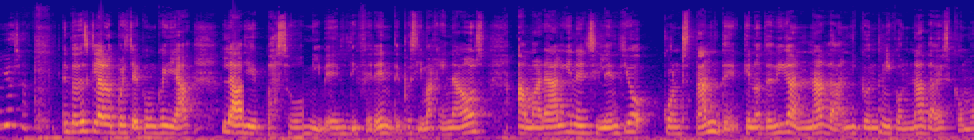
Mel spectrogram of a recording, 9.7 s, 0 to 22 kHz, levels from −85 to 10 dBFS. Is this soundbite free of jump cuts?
no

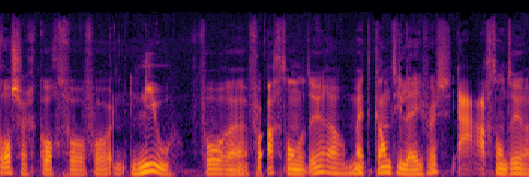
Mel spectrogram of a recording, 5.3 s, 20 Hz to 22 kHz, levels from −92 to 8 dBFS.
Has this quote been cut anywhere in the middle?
yes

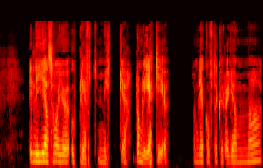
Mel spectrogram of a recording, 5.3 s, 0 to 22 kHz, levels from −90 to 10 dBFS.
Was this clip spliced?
no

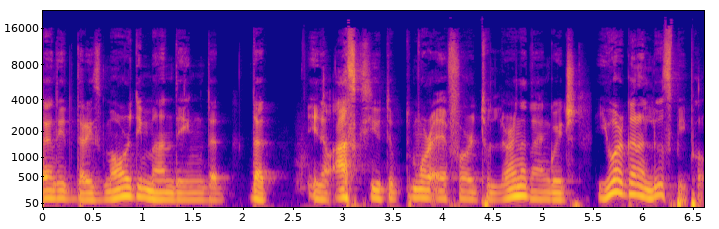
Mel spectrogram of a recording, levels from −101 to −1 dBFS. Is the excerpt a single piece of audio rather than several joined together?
no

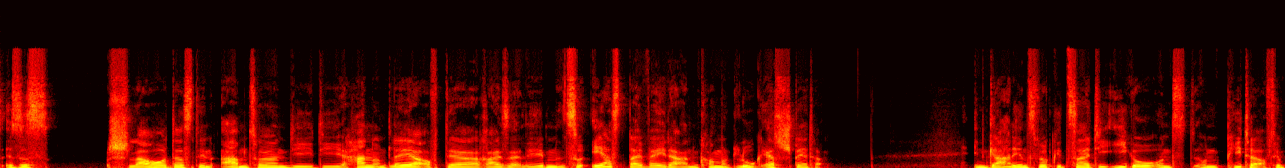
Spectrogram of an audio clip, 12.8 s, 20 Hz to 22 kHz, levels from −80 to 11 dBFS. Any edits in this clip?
yes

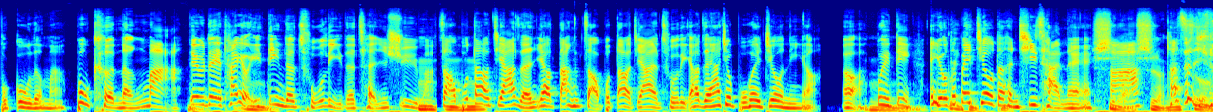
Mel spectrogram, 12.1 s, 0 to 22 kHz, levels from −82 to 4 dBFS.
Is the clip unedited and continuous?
no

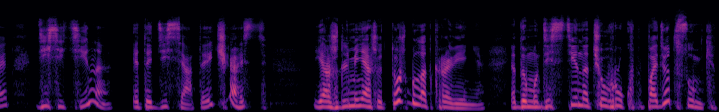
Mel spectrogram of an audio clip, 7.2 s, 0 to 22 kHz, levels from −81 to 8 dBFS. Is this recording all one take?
yes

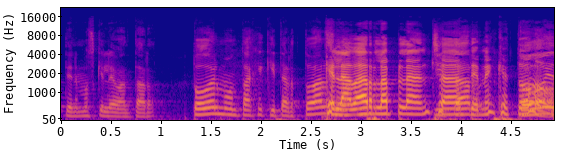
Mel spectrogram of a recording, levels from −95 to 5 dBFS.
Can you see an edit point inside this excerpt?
yes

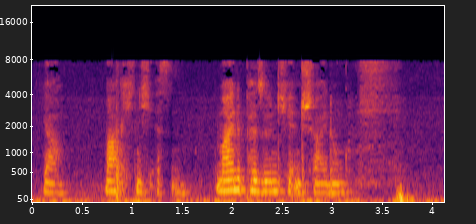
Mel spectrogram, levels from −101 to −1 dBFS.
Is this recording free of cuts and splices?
yes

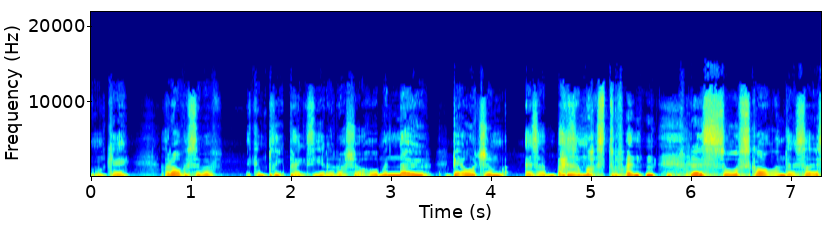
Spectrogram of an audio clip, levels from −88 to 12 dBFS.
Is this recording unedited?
no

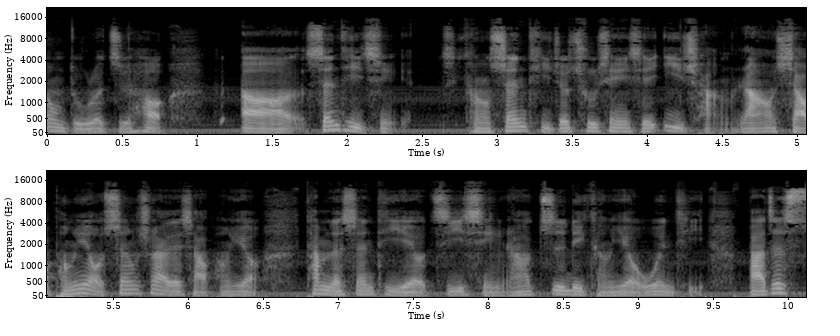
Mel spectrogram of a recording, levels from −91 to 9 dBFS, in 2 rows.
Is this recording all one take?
yes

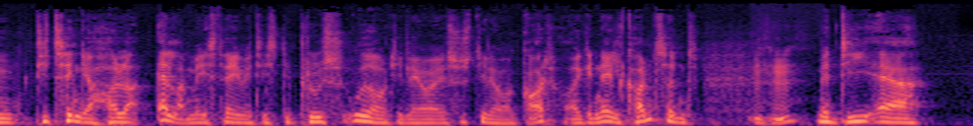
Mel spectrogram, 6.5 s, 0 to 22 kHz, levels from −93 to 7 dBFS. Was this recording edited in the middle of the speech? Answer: no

